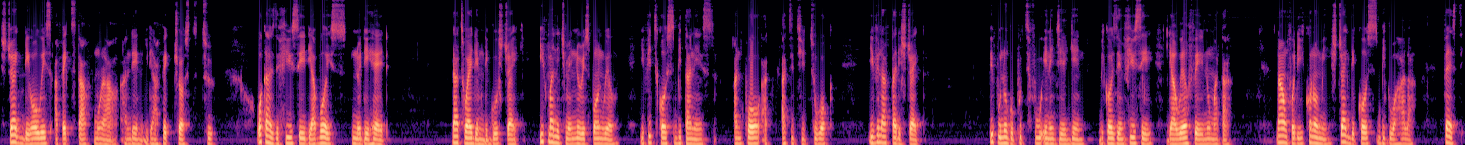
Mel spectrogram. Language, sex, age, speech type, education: Nigerian Pidgin, male, 30-45, spontaneous, tertiary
